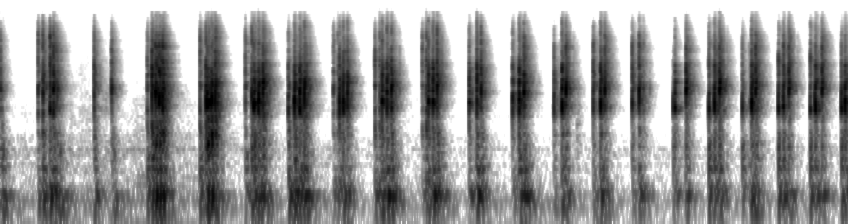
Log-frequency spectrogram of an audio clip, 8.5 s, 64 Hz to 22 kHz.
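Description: An empty, translucent, frosted plastic ice cube tray with 15 hollow compartments is tapped inside its cells with a thin metal rod with a white rounded tip. There are 25 short, dry, bright taps at an uneven pace, each a quick hollow plastic click that dies away almost at once.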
